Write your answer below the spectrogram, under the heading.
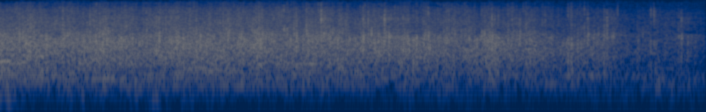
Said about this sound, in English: Clap your hands to the glory of the Lord, everybody. Amen, amen, amen.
